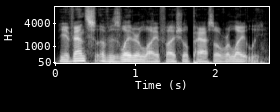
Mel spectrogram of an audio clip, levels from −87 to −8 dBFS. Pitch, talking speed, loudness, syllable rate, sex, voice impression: 105 Hz, 245 wpm, -18 LUFS, 5.9 syllables/s, male, masculine, middle-aged, thick, powerful, muffled, raspy, cool, intellectual, mature, wild, slightly strict, slightly sharp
